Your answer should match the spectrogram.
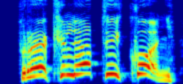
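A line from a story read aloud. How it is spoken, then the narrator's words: Yelling. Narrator (Russian): завопил Джоби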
